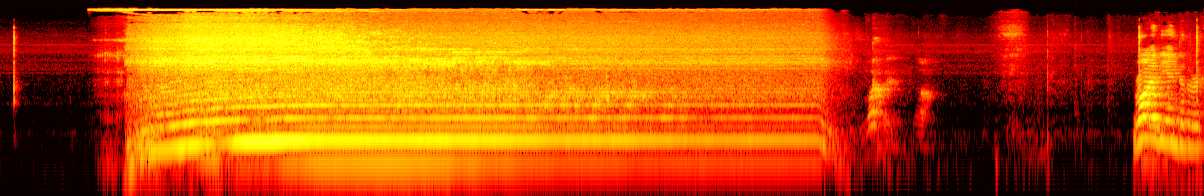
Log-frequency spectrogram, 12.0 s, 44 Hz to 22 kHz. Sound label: run at 1500, multirotor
